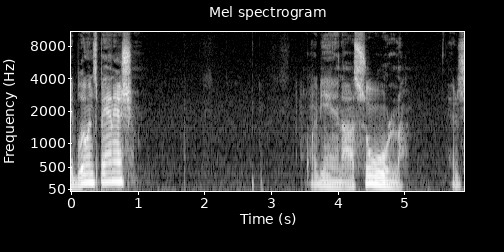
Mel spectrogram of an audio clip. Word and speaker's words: azul: say blue in Spanish Azul let's say red in Spanish good remember that the J makes an H sound and the Z makes a s sound a soul not as Azul a rojo okay how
